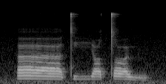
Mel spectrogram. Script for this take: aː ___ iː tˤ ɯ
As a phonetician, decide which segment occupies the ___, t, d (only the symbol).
t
